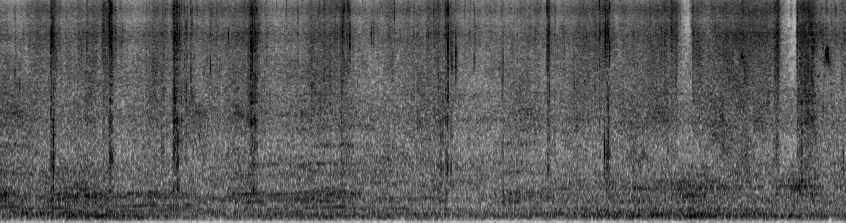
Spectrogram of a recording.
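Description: Red dirt crumbled by hand into a basin of water and squished into wet mud, with scattered sharp crackles over a steady low rumble.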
